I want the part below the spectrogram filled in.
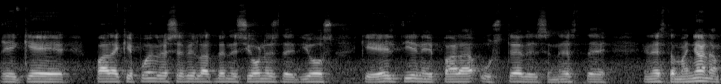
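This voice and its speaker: A man with a non-native accent talks at a fairly slow pace, his medium-pitched voice monotone with flat intonation. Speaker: pastor and missionary. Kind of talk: sermon. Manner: halting, many fillers.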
